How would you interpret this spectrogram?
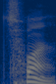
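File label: "cuan", Mandarin Chinese pinyin voice, fourth tone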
